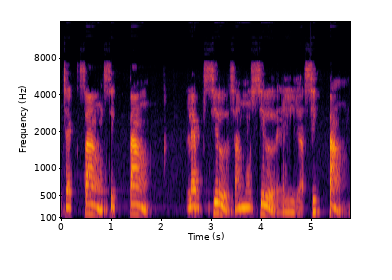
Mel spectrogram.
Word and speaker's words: 식당: Lepsil samusil ya, siktang bacanya siktang, pakai kayak sang diget gitu ya, siktang.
